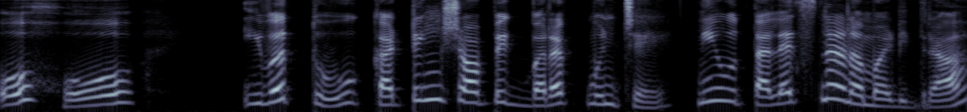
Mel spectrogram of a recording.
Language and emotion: Kannada, surprised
